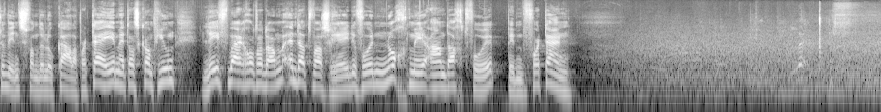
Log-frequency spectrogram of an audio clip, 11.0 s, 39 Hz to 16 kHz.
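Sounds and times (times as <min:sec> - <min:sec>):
street noise: 0:07.4 - 0:11.0.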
